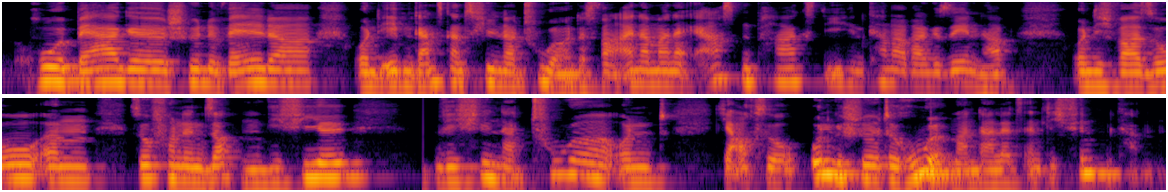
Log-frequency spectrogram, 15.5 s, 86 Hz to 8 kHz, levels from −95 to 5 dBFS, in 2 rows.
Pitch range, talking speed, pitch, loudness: 130-160 Hz, 185 wpm, 140 Hz, -26 LUFS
